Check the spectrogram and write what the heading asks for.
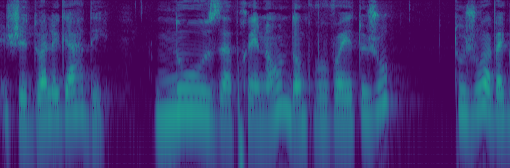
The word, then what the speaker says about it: apprenons: Donc, apprenons, je ne prononce pas le S.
